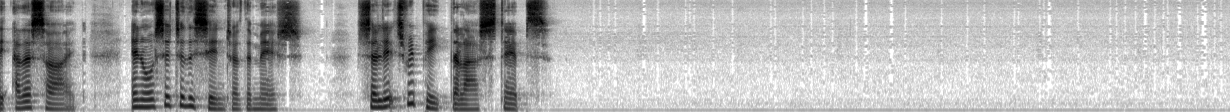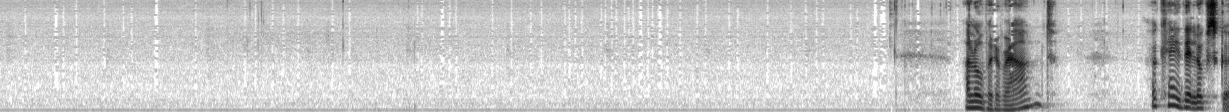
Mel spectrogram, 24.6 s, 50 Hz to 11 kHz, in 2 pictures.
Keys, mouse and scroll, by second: 5.5 ctrl+r, 10.9 ctrl+r, 13.8 right click, 18.4-24.5 middle drag.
